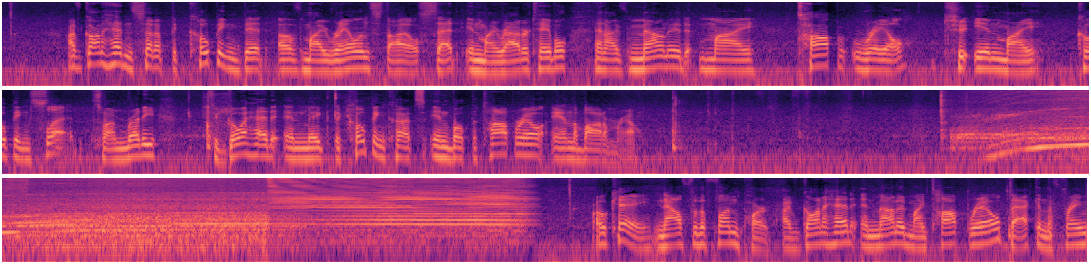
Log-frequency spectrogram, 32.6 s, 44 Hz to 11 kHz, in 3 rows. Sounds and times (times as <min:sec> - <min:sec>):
Power tool: 0:20.3 - 0:27.2.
